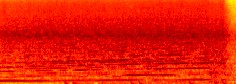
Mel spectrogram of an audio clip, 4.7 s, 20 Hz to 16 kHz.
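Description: Turbocharged Nissan SR20 four-cylinder engine running hard under load on a chassis dyno, its revs held high and nearly steady. The sound cuts off suddenly just before the end.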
